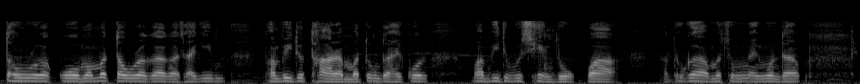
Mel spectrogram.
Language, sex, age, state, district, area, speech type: Manipuri, male, 45-60, Manipur, Kakching, rural, spontaneous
